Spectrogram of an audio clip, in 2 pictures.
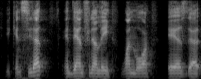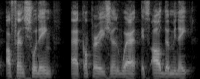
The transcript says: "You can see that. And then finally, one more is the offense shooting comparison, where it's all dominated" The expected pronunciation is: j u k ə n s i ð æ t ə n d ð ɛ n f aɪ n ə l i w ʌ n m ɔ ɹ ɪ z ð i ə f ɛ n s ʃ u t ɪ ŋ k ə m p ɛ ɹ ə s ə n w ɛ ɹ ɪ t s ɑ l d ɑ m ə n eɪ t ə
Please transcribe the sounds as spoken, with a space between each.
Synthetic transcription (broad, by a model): j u k ə n s i ð æ t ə n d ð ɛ n f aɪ n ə l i w ʌ n m ɔ ɹ ɪ z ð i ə f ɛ n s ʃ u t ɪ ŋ k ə m p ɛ ɹ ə ʃ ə n w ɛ ɹ ɪ t s ɑ l d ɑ m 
